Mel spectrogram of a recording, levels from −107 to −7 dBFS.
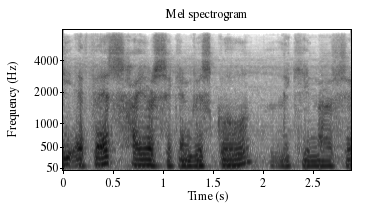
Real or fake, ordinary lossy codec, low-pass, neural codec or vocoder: fake; none; 7.2 kHz; vocoder, 24 kHz, 100 mel bands, Vocos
